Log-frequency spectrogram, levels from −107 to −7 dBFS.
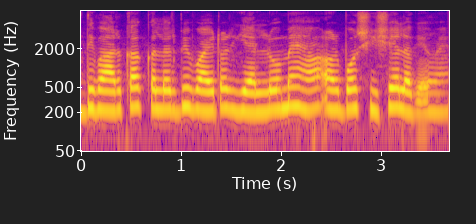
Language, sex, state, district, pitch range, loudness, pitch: Hindi, female, Assam, Sonitpur, 215-235 Hz, -15 LUFS, 225 Hz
